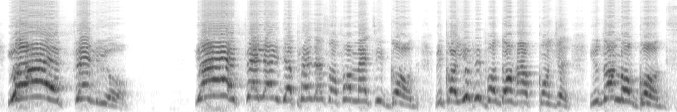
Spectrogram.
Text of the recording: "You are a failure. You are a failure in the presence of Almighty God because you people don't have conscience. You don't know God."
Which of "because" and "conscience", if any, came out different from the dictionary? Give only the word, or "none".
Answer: because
